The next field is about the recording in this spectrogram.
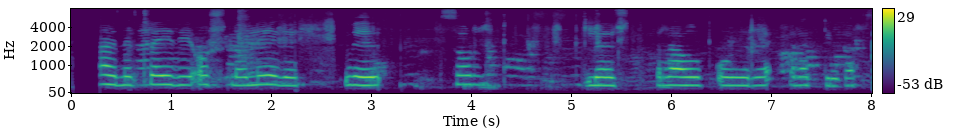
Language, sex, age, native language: Icelandic, female, 11, Icelandic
